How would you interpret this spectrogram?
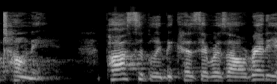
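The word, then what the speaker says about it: Tone: The new baby, Anton, was called Tony, possibly because there was already an Anton in the house, his grandfather. It is spelled T-O-N-E in Slovenian, but pronounced pretty much the same as in English.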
